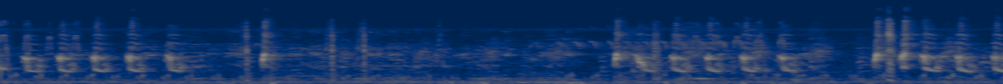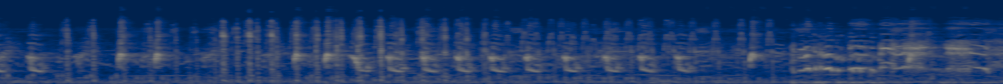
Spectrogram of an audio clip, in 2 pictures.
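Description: Crested guineafowl calling in several long runs of short, downward-sliding notes, about four or five a second, with pauses between the runs.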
